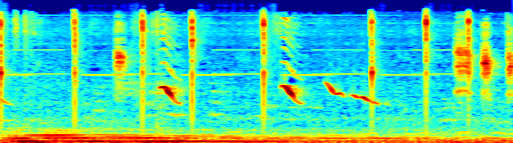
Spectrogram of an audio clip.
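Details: Actively singing common iora (sirtu/cipaw) gives a few falling whistles, one ending in a longer descending slur, among crisp clicks and a droning low background.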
